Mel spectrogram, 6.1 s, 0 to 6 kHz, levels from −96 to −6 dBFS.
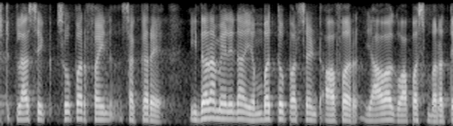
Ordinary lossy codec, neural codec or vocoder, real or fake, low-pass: none; none; real; 5.4 kHz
